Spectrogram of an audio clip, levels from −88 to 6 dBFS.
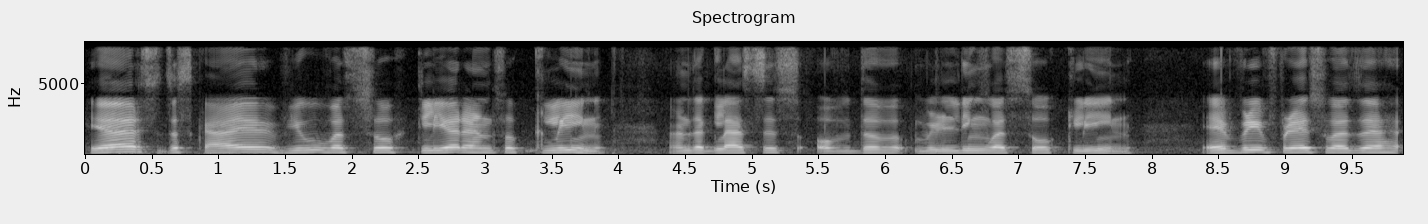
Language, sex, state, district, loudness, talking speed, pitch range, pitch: English, male, Odisha, Malkangiri, -18 LUFS, 145 wpm, 125-155 Hz, 145 Hz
